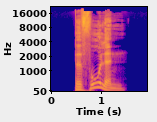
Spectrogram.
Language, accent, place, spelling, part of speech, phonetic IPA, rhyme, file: German, Germany, Berlin, befohlen, verb, [bəˈfoːlən], -oːlən, De-befohlen.ogg
- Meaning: past participle of befehlen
